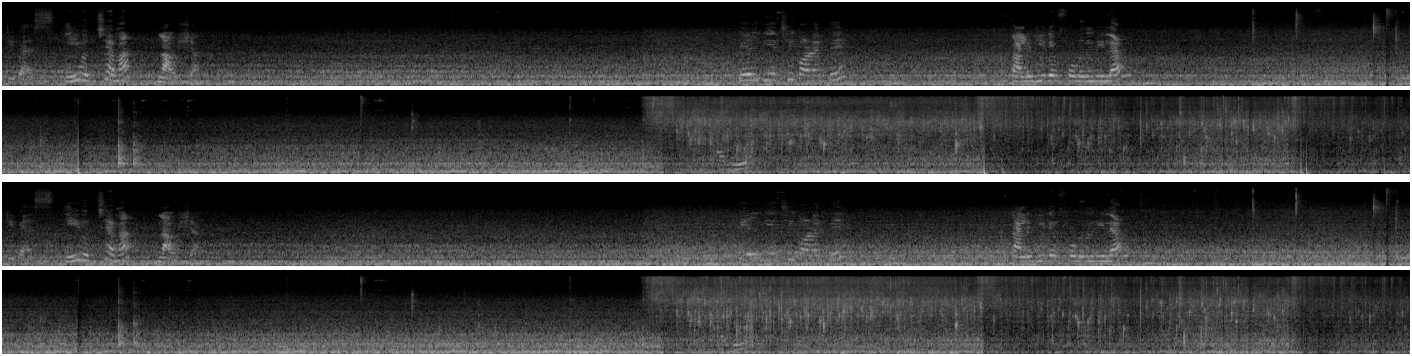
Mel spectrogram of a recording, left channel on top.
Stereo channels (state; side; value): normal; both; correlation 0.55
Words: ব্যাস এই হচ্ছে আমার লাউ শাক। তেল দিয়েছি কড়াইতে, কালো জিরে ফোড়ন দিলাম,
